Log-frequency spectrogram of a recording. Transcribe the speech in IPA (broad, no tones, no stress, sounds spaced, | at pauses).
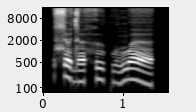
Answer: s ə d ɜ h ɯ kʷ ɜ ŋʷ ɜ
